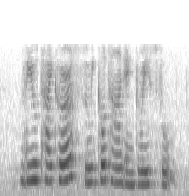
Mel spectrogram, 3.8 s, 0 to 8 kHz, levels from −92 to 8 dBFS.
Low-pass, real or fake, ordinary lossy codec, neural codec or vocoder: 7.2 kHz; real; AAC, 16 kbps; none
